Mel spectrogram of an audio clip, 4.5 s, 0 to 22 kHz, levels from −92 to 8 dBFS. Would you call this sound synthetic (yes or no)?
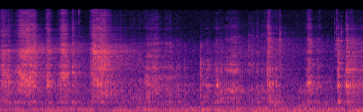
no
